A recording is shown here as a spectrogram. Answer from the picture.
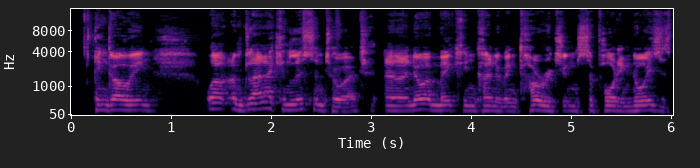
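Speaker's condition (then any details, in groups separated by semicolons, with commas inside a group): Cleft lip and palate; time with an orthodontist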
